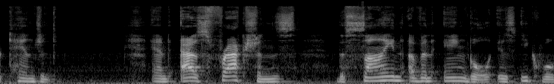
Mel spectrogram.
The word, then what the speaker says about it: sine: a H T oh the S stands for sine which is one of the buttons on your calculator it's pronounced sine not sin sin is when you call sine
